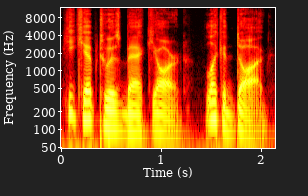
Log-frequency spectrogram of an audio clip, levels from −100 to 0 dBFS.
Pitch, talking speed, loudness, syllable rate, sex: 100 Hz, 250 wpm, -20 LUFS, 4.8 syllables/s, male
